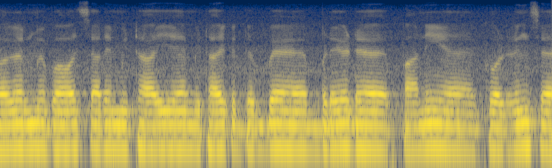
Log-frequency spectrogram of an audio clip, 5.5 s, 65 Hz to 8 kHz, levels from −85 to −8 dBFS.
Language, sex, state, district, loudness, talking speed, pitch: Hindi, male, Bihar, West Champaran, -14 LUFS, 185 wpm, 110 Hz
